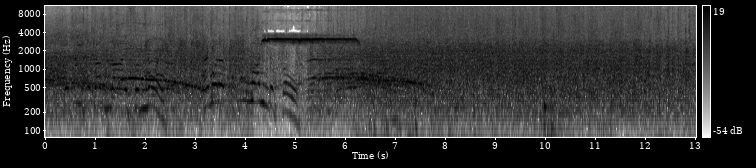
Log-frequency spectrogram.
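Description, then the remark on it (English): A studio audience cheers and applauds loudly and continuously for the television programme Sale of the Century, a dense roar of clapping and shouting voices, with a shrill whistle cutting through for a couple of seconds partway through. “I must thank our audience here for that wonderful cheer you gave for Sale of the Century.”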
